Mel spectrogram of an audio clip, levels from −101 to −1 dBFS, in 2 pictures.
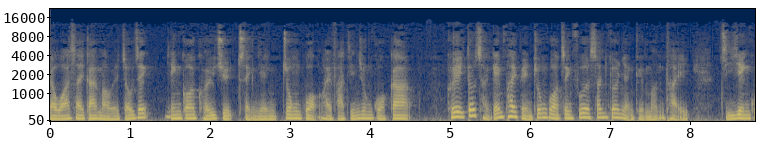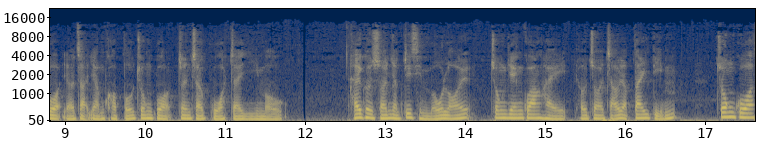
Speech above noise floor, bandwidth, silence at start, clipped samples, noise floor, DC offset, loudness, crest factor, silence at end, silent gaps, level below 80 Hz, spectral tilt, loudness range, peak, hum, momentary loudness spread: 25 dB; 13 kHz; 0 s; under 0.1%; -49 dBFS; under 0.1%; -25 LUFS; 16 dB; 0 s; none; -44 dBFS; -6.5 dB/octave; 2 LU; -8 dBFS; none; 5 LU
